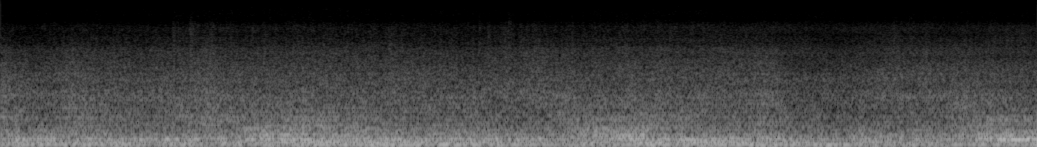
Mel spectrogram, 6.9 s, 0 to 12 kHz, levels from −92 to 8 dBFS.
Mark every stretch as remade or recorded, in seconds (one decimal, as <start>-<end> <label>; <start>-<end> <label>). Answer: 0.0-4.9 recorded; 4.9-6.9 remade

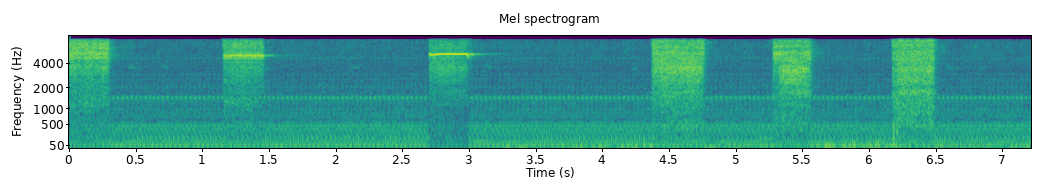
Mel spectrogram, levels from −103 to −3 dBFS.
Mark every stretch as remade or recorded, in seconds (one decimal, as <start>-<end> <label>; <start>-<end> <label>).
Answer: 0.0-7.2 recorded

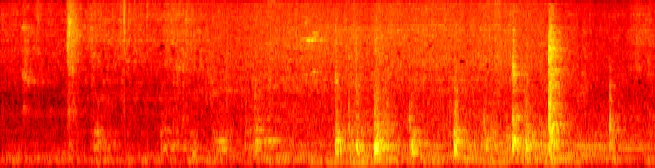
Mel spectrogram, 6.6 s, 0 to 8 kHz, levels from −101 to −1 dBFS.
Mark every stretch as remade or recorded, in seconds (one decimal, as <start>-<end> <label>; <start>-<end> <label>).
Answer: 0.0-2.1 remade; 2.1-6.6 recorded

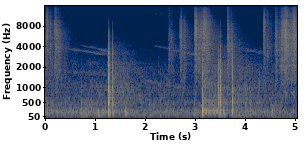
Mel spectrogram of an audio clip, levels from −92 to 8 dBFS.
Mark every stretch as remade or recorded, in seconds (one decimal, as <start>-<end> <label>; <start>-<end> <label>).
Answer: 0.0-5.1 recorded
